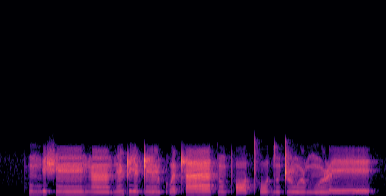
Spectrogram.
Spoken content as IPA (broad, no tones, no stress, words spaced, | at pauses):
kʰũŋeʃẽː ŋæ̃ːdẽ ʈie̯ʈẽːɭkʷʼæʈʰæː tõpʰɒ tʰo dũtɭũːɭŋũ ɭeː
